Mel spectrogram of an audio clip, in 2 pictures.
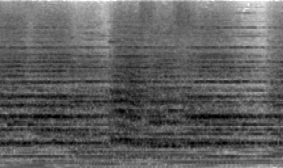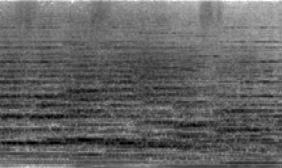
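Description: A large congregation singing a Dutch hymn together with instrumental accompaniment, the lines "prijst de Vader, prijst de Zoon, prijst de Geest, die in ons woont, prijst de Koning der heerlijkheid" following one another in phrases of a few seconds.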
